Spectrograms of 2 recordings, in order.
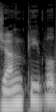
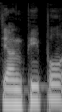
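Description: First: The first word sounds like 'jung'. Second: The first word sounds like 'young'. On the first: The speaker calls it wrong. "and not Jung People" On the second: The speaker calls it right. "is pronounced Young People"

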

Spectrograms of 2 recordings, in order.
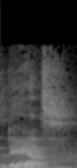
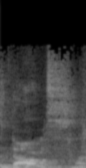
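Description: First: The word is said with a plain American accent. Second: The word is said with a British accent.

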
